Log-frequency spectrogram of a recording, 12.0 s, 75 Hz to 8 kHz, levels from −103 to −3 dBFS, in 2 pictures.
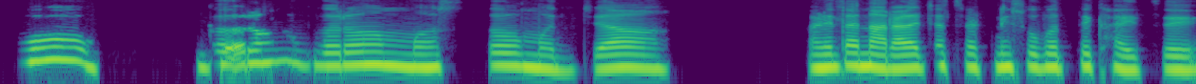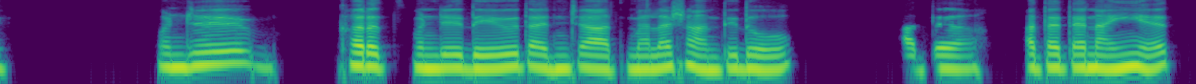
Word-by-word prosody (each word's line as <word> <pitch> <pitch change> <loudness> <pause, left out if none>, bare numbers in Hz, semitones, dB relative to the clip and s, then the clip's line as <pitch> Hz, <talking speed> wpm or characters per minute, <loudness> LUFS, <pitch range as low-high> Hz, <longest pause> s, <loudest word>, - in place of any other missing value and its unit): हो, 285 +1 +1 0.7
गरम, 240 +4 -1 0.2
गरम 220 0 +2
मस्त 195 +2 -3 0.2
मज्जा. 185 +1 -3 0.9
आणि 195 0 +3
त्या 215 0 +1
नारळाच्या 190 +1 +1
चटणीसोबत 200 0 -1
ते 205 - -1
खायचे. 175 -1 -3 0.8
म्हणजे 215 +4 +3 0.5
खरंच 210 -2 +5
म्हणजे 190 0 +3
देव 185 +2 +3
त्यांच्या 185 -1 +2
आत्म्याला 180 +2 +1
शांती 185 -4 +1
देवो, 180 0 +1 0.6
आता 180 0 -2 0.3
आता 195 +1 +2
त्या 195 - +3
नाहीयेत. 190 +1 +5
195 Hz, 115 wpm, -24 LUFS, 185-210 Hz, 0.9 s, खरंच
